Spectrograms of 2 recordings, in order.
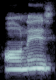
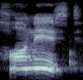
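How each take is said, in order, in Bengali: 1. শব্দটি h ধ্বনি ছাড়া শুরু হয়। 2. শব্দটি একটি স্পষ্ট h ধ্বনি দিয়ে শুরু হয়। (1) "মই যে ইমানখিনি সময়ত এই শব্দটো উচ্চাৰণ কৰি আছো কি কৈছো" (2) "h টোৰ উচ্চাৰণ হলে হ'ব"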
